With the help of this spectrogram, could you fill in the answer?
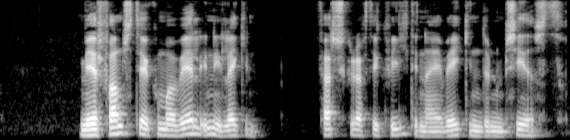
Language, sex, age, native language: Icelandic, male, 20-29, Icelandic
